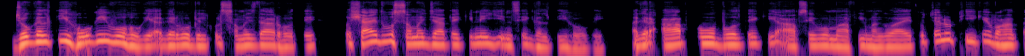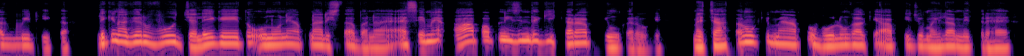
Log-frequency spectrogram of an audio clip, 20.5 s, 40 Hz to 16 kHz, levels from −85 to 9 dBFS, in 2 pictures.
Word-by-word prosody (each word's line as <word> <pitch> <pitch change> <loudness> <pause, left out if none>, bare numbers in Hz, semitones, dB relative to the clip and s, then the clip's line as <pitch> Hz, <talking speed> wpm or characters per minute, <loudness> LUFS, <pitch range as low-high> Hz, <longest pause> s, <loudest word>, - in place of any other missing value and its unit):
जो 150 +5 +7
गलती 185 +2 +4
हो 155 +3 +6
गई, 200 +3 +3
वो 175 -4 +5
हो 130 -4 +3
गई। 120 +1 0
अगर 130 +2 +1
वो 135 0 +3
बिल्कुल 125 +5 -2
समझदार 130 +1 0
होते, 110 +2 -4
तो 130 - -10
शायद 165 +5 +4
वो 195 +1 +2
समझ 150 -1 +2
जाते 140 -1 0
कि 140 +3 -11
नहीं 155 0 +2
ये 140 +1 -3
इनसे 130 +2 -4
गलती 110 -3 -5
हो 90 -4 -6
गई, 80 0 -13 0.3
अगर - - +1
आपको 145 +4 +2
वो 155 0 +6
बोलते 140 +2 +1
कि 155 +2 -8
आपसे 120 -5 -3
वो 125 0 0
माफ़ी 115 0 -1
मँगवाए, 115 0 0
तो 125 +10 -9
चलो 215 +4 +2
ठीक 185 -3 -4
है 195 - -1
वहाँ 135 -5 +2
तक 130 - -3 0.2
भी 130 -1 -2
ठीक 95 -6 -12
था। 90 - -6 0.3
लेकिन 180 +8 +3
अगर 180 +1 +3
वो 180 +3 +3
चले 115 +7 +2
गए, 155 0 +3
तो 165 +3 -5
उन्होंने 140 -1 +1
अपना 135 0 -4
रिश्ता 120 +1 -4
बनाया, 100 -1 -5
ऐसे 140 - -2
में 200 +2 +2 0.2
आप 195 +3 +2
अपनी 210 +2 +1
ज़िंदगी 200 -1 +1
खराब 165 +2 +2
क्यों 100 -1 0
करोगे? 85 0 -10 0.3
मैं 110 - +5
चाहता 125 0 +1
हूँ 180 0 +4
कि - - -6
मैं 155 -2 +1
आपको 140 -1 -2
बोलूँगा 130 +3 +1
कि 125 - -10
आपकी 120 0 -4
जो 120 0 -5
महिला 110 +2 0
मित्र 105 -3 -4
है, 95 0 -3
135 Hz, 215 wpm, -23 LUFS, 115-160 Hz, 0.3 s, जो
